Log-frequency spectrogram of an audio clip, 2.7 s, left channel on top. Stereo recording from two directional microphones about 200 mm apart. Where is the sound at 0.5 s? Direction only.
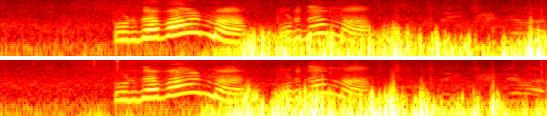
20° left (ahead or behind).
